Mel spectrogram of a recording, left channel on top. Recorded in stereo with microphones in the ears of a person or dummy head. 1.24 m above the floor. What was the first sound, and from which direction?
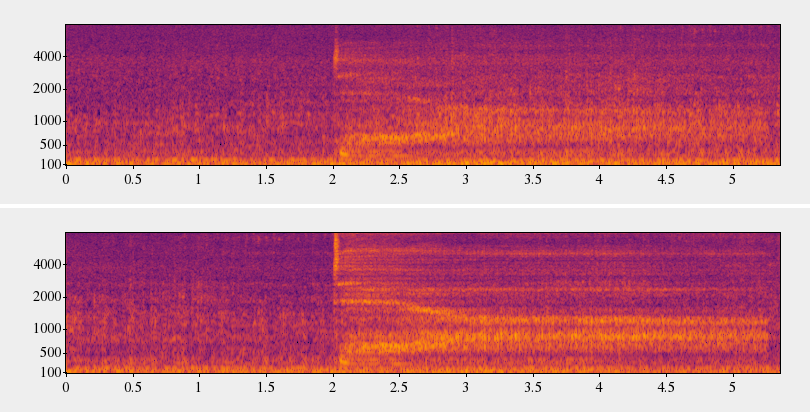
Whispering, 55° right (ahead or behind).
